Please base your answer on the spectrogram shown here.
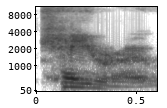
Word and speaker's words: Cairo: But right there where that is a place called, I think they pronounce it Cairo. It's spelled like Cairo, Egypt.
